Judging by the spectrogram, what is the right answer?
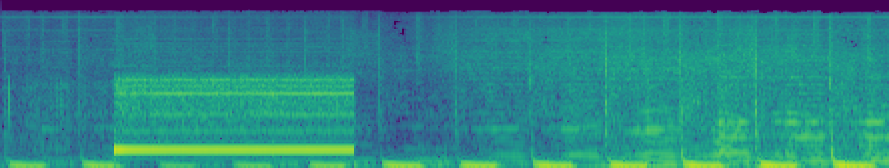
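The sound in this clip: A telephone line tone holds steady for about a second and a half as a number is dialed for a call, heard over a thumping, evenly paced music beat that continues throughout.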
